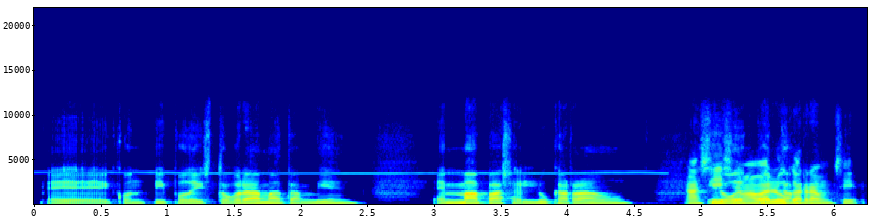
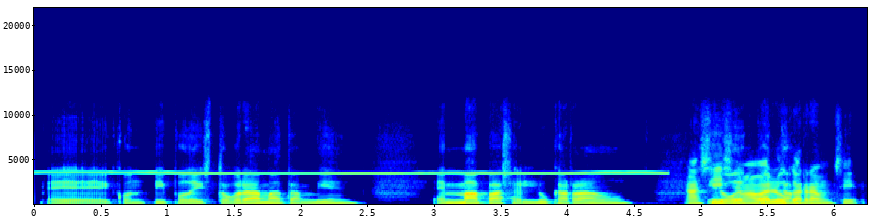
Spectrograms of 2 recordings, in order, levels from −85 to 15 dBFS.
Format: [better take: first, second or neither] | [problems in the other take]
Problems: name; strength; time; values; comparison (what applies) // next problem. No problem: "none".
first | high-pitched whine; loud; until 5 s; 3.5 kHz, 10 dB below the speech; faint in the first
